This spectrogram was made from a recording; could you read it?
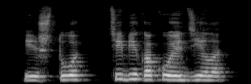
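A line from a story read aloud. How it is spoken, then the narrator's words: Rude question. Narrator (Russian): грубо уточнил он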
